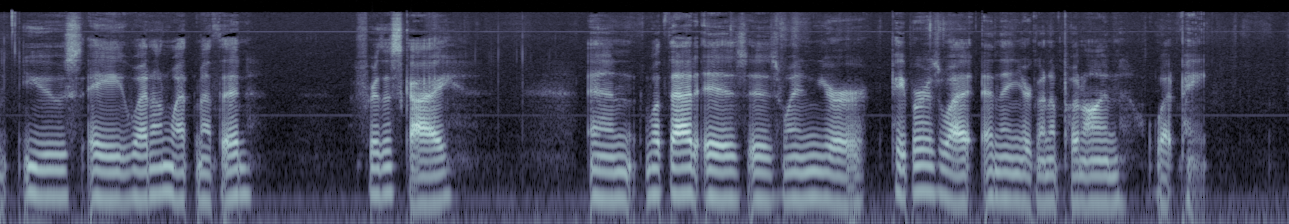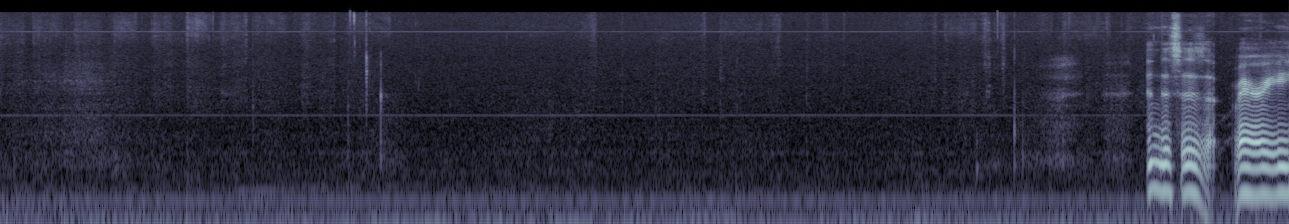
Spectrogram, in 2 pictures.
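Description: A soft brush swishes over paper.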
